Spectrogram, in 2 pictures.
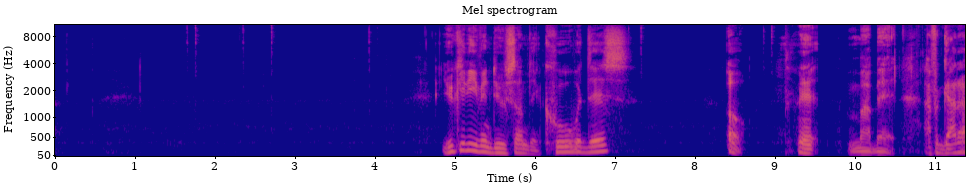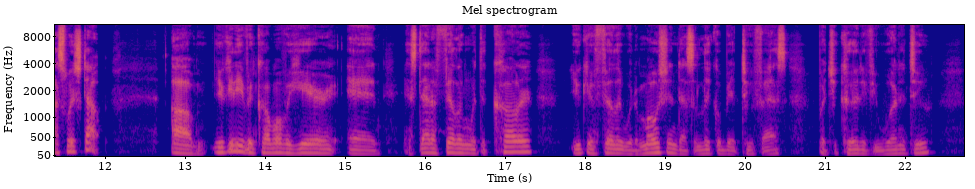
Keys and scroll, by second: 10.3 shift+super+d.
